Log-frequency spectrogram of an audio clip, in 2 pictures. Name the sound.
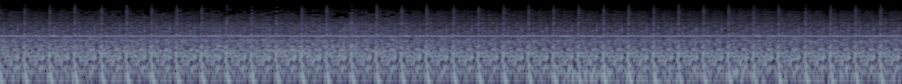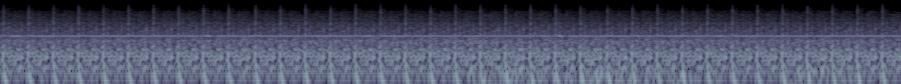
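gunfire from shooting in the video game Empyrion Galactic Survival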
